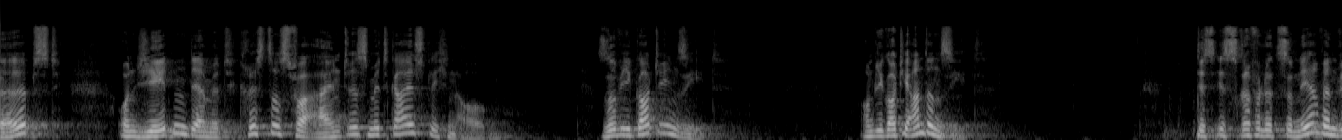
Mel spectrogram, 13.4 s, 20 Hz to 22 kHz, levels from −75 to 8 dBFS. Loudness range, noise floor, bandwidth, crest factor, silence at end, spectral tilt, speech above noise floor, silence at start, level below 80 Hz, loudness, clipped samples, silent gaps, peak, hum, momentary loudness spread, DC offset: 5 LU; -71 dBFS; 10.5 kHz; 18 dB; 0 s; -6 dB/octave; 46 dB; 0 s; -58 dBFS; -26 LUFS; under 0.1%; none; -8 dBFS; none; 14 LU; under 0.1%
